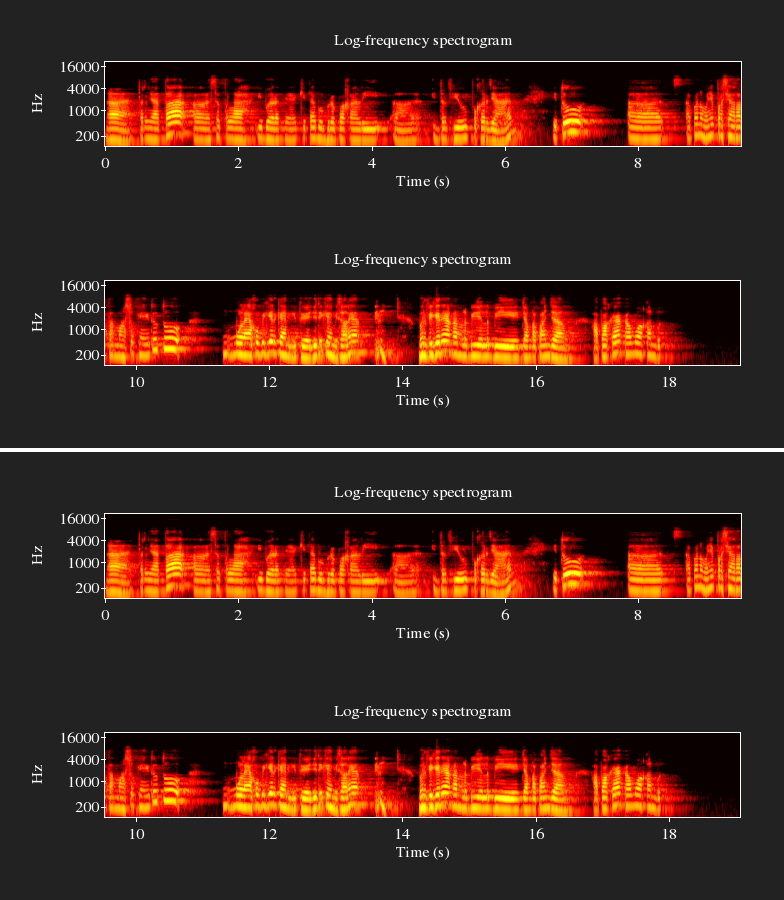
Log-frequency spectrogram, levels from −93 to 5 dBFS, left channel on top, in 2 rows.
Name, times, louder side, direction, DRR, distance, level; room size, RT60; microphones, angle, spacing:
voice 1, 0.0-6.2 6.8-7.2 7.8-8.4 8.7-10.9 11.3-17.9, equal, ahead, 10 dB, 1.5 m, -26 dB
28.0 x 21.0 x 8.2 m, 0.69 s
head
